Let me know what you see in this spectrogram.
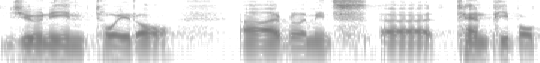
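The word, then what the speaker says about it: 十人十色: would be different strokes for different folks it's pronounced juninho toy at all it really means ten people ten colors but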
